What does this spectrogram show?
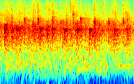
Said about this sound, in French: Merci docteur, on peut l'applaudir.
